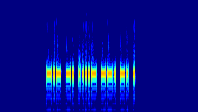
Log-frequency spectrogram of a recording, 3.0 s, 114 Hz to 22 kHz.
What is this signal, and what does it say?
Morse code, heard as a keyed tone, about 46 wpm, 700 Hz. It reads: KN4GNE
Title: USA Call Signs - 6x Character Spacing - 50wpm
